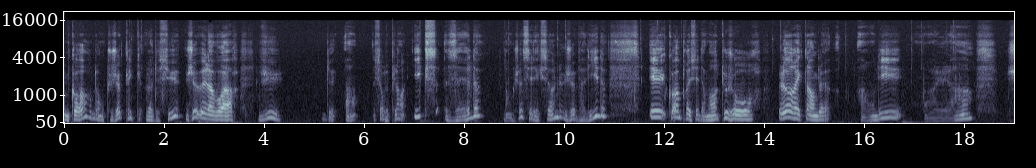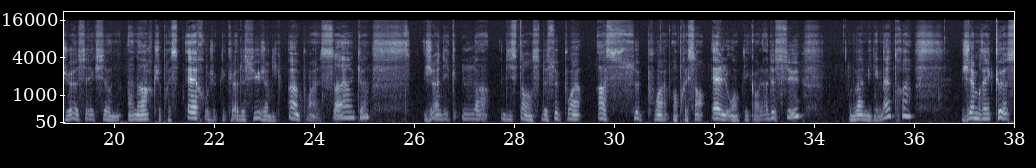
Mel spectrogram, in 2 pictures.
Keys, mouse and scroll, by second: 1.2 click, 8.8 click, 9.8 click, 10.9-11.8 scroll up 1, 11.4-12.4 right drag, 14.0 click, 15.4 click, 16.8 click, 17.5 middle click, 18.2-19.2 scroll up 1, 19.2 click, 21.6 r, 23.0 KP_1, 23.4 ., 23.7 KP_5, 24.0 Return, 25.1-26.8 scroll up 1, 27.8 click, 30.6 click, 33.0 i, 34.4 KP_2, 34.7 KP_0, 35.1 Return, 35.8-36.5 scroll down 1, 36.5 click, 36.6 right click.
